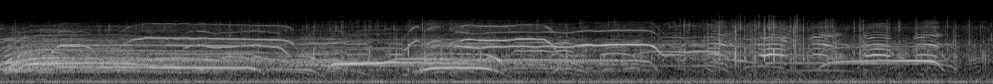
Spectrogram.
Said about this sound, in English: Isn't she amazing? Give her another round of applause.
